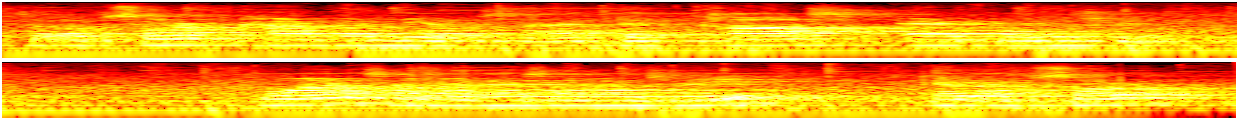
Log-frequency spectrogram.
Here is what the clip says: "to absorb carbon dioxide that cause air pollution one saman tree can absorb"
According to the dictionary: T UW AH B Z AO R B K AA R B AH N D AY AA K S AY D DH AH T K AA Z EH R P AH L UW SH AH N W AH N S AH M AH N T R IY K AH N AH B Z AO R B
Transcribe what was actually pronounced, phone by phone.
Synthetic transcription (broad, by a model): T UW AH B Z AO R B K AA R B AH N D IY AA S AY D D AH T K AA S EH R P AH L UW SH AH N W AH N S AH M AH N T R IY K AH N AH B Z AO R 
